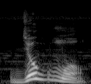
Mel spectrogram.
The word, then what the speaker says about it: যুগ্ম: দেখুন শব্দটি যুগ্ম, গয়েরও উচ্চারণ পাচ্ছেন, ময়েরও উচ্চারণ পাচ্ছেন।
